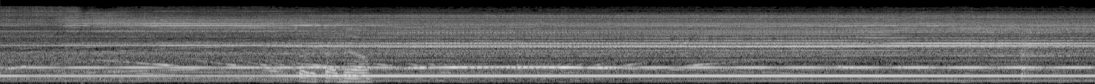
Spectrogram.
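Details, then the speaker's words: Long end mill chattering while boring the NEMA 17 locating-pin recess in an aluminium heatsink X/Y motor mount, at a slow 150 mm feed with an unfamiliar bit; loud, steady, high-pitched ringing squeal over the spindle noise. "down I really got to work on that chattering"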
